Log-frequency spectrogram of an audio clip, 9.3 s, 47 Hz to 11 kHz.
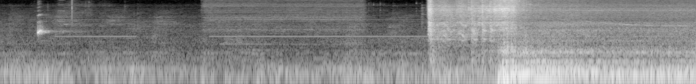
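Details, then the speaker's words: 2000 Chevrolet K3500 with 7.4L (454) big-block gas V8 at 147,000 miles, no codes: remote start, then a steady, even idle with no knocks or misses; sounds healthy, normal start and idle. "let's do remote start one more time just cuz it sounds so good and I'm going to miss this sound"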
